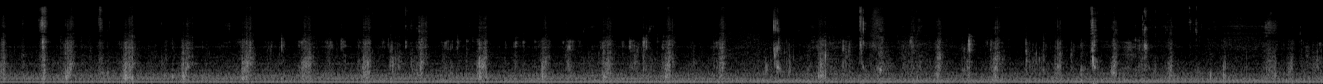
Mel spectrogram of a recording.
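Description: Close-miked chewing of crunchy white kimchi wrapped around raw mullet sashimi, with a crisp crunch every half second or so. A steady low hum runs underneath.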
